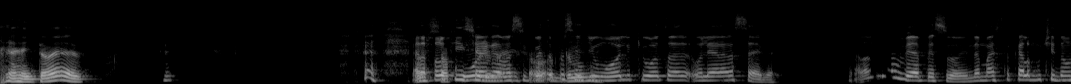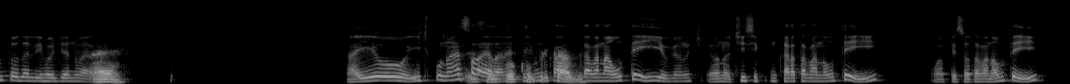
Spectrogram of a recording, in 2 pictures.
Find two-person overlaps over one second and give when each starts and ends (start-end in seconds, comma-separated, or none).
4.2-6.0, 15.4-16.6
